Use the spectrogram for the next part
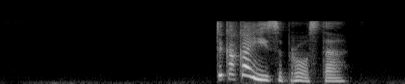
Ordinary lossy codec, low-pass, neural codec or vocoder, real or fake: none; none; codec, 16 kHz, 0.5 kbps, X-Codec, WavLM features, trained on Multilingual LibriSpeech; fake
